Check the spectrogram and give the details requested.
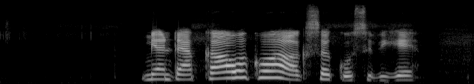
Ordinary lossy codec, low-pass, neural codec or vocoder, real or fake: MP3, 96 kbps; 19.8 kHz; none; real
